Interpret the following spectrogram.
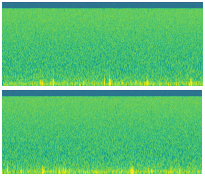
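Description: Near silence: quiet room tone with faint, irregular low thumps, the loudest about a second in.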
